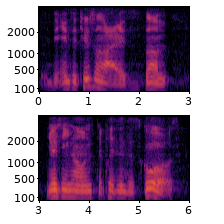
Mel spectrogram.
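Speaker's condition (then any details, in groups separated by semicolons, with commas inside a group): Cerebral palsy; visible to casting agents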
